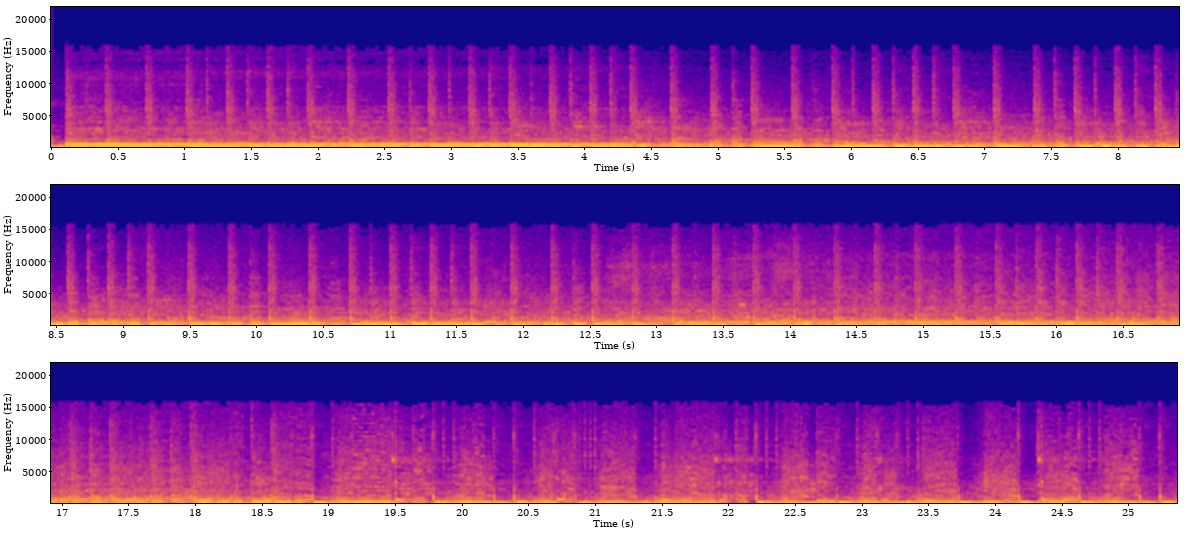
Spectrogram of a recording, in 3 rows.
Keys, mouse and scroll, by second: 0.5 alt+shift+scroll down 1, 0.8 ctrl+scroll up 1, 1.9-3.3 drag, 3.3 click, 4.4 click, 5.6-5.9 alt+scroll up 1, 5.9 click, 7.7 shift+click, 9.1 shift+click, 10.4 shift+click, 10.7-11.2 alt+shift+scroll up 1, 11.6 shift+click, 12.0-12.5 shift+scroll down 2, 13.0 i, 13.2 click, 14.0-16.9 typing, 14.1 click, 15.8 click, 16.4 click, 17.0 click, 17.2 alt+shift+scroll down 1, 17.2-19.1 drag, 19.1 click, 20.8 click, 22.2 click, 22.6 v, 22.7 click, 23.6 click, 24.2 click, 24.5 v, 24.6 click.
